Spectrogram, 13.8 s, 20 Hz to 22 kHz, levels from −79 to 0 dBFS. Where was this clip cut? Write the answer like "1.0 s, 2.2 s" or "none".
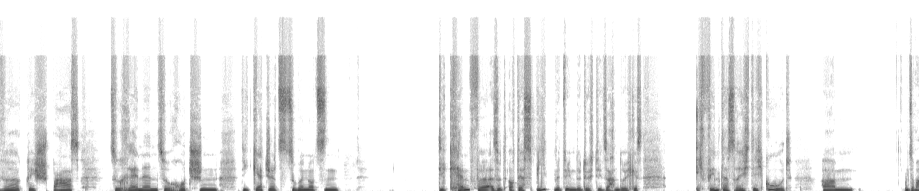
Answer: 2.4 s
